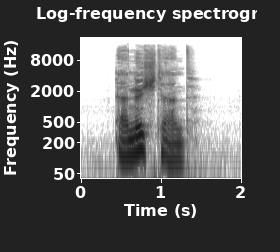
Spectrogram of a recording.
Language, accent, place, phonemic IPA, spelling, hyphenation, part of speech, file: German, Germany, Berlin, /ɛɐ̯ˈnʏçtɐnt/, ernüchternd, er‧nüch‧ternd, verb / adjective, De-ernüchternd.ogg
- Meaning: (verb) present participle of ernüchtern; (adjective) sobering, disillusioning, disappointing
